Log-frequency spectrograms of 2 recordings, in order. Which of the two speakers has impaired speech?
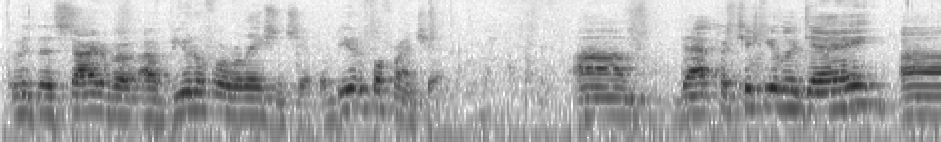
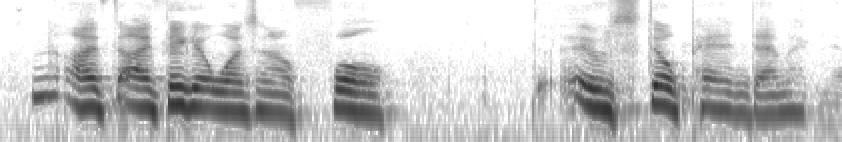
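The second: Parkinson's disease; young onset at 14, deep brain stimulation implant; symptomatic 48 years, no medication, wheelchair, spasms worse when fatigued.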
